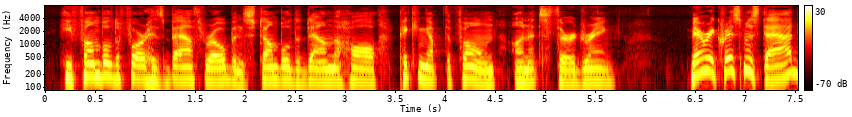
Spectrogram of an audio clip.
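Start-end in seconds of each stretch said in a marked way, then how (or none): 6.5-7.6 happy, gleeful, high-pitched. Narrator reading a story, a daughter greets her father by phone; gleeful. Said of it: "came the gleeful greeting".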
